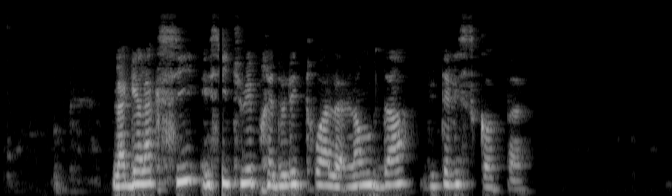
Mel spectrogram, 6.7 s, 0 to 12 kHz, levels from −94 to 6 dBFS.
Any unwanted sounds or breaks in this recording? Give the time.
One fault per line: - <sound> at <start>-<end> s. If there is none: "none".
- dropout at 2.2-2.2 s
